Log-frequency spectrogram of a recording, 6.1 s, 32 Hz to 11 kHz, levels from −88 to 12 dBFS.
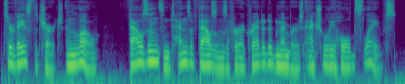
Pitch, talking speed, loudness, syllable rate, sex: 120 Hz, 180 wpm, -19 LUFS, 5.2 syllables/s, male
